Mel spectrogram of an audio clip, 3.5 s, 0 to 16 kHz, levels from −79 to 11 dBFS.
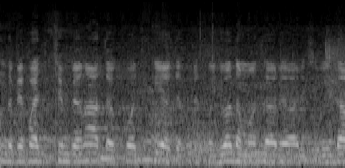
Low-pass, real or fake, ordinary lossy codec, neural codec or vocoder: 14.4 kHz; real; Opus, 32 kbps; none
